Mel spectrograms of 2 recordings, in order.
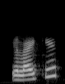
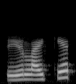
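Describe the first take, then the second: First: "You like it?" with a rising tune at the end, no do; rising question tune. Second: Said in the usual way. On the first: Shown as a demonstration. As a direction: ask it with only the tune rising. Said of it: "Cuman nadanya aja". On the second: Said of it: "grammar yang perfectnya".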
